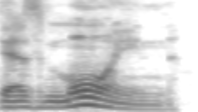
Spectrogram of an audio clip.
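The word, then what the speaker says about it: Des Moines: how it became silent like desz Mo they say Des Mo right they don't say the yes hey let's not get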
